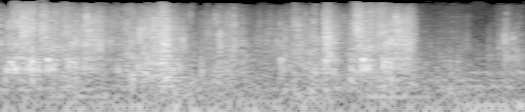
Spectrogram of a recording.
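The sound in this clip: Wrapping paper on a gift rips and crinkles as it is torn open, in several bright, noisy bursts of tearing and rustling.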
